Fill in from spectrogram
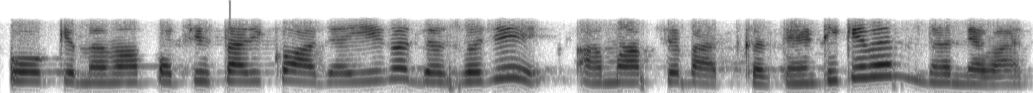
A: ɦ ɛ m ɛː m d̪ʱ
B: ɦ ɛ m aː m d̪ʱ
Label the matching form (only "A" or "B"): A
